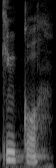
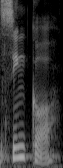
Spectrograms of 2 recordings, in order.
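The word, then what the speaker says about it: cinco: Did they mean sinko? Not kinko. Sorry. I've been learning a lot of Welsh lately. And in Welsh, the C is pronounced like a K.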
